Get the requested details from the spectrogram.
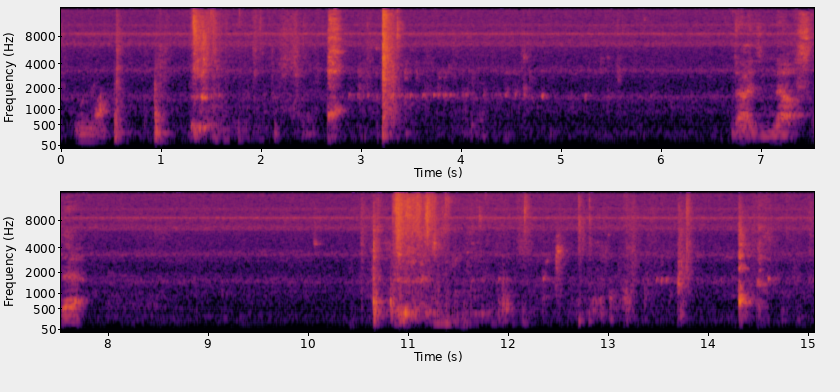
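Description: Dishes clink and clatter.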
